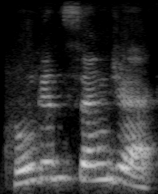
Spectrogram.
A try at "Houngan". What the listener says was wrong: It's like the H is silent, so like Houngan.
